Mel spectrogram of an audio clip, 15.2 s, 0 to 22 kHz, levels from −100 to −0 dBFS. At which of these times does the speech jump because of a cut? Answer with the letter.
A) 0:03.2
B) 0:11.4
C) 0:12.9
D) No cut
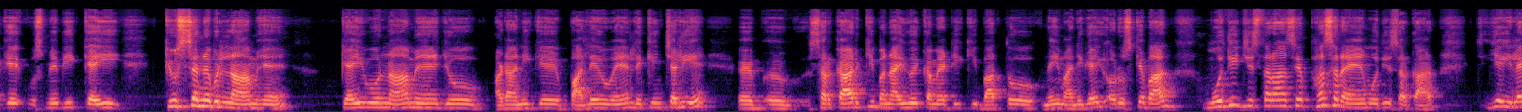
D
